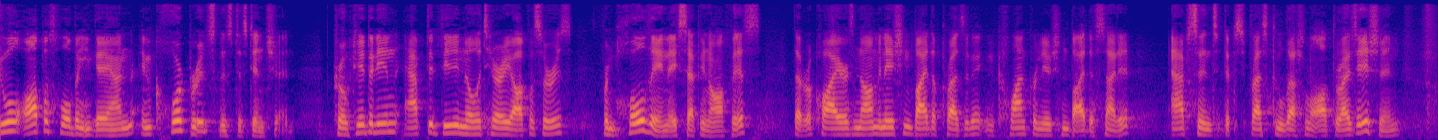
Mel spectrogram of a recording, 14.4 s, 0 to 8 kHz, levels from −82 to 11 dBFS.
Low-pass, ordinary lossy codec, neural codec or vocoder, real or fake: 7.2 kHz; MP3, 48 kbps; codec, 16 kHz, 0.5 kbps, FunCodec, trained on LibriTTS, 25 frames a second; fake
